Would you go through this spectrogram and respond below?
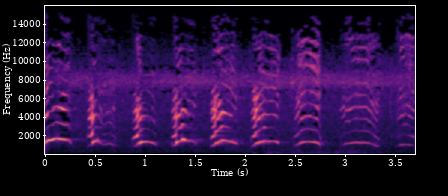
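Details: Whining six-week-old Labrador Retriever puppies, freshly vaccinated, give about eight arched, tonal whimpers in quick succession, roughly one every half second. The cries fade slightly toward the end.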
